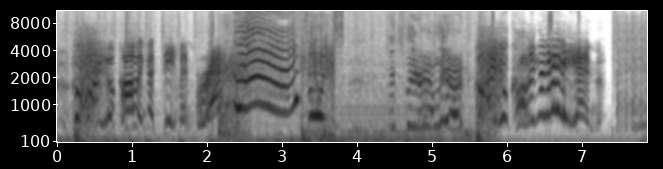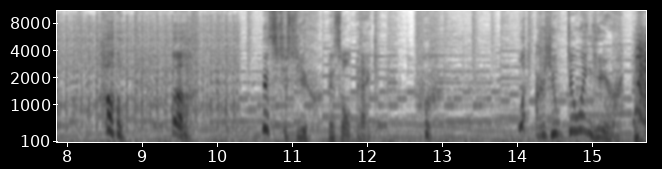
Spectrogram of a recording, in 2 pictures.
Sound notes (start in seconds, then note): 7.4 “Ray gun” firing!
